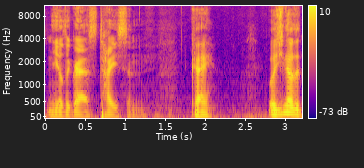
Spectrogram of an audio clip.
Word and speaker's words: Neil deGrasse Tyson: Or is it Neil Tyson deGrasse? It's Neil deGrasse Tyson.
